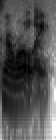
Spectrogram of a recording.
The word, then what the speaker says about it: neroli: That's neroli. So neroli, it's spelled Neroli, is a beautiful, beautiful essential oil, and it is for deepening a commitment.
